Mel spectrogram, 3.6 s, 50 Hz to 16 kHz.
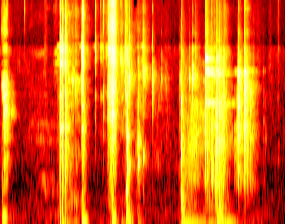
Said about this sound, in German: dann machen wir doch mal die 21er Edition auf. Jetzt bin ich mal gespannt. Mal meinen Öffner wieder finden.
